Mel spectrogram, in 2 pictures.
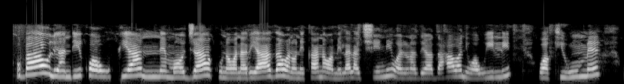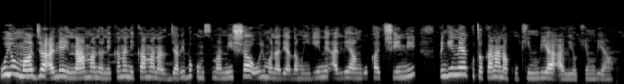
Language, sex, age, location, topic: Swahili, female, 18-24, Kisumu, education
